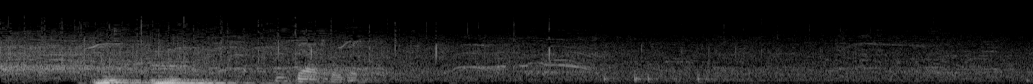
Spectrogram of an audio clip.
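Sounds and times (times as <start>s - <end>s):
crowd applauding: 0.0s - 9.4s
low rumble: 0.8s - 3.0s
speech: 3.0s - 3.8s.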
